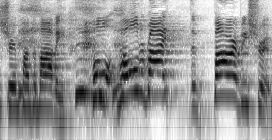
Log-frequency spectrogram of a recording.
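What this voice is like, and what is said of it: Put-on Australian accent. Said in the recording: “Can you do it in Australian accent?”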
